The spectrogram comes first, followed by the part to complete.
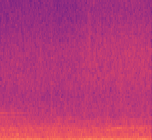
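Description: Wind buffeting the microphone: a fluctuating low rumble under a steady hiss.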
